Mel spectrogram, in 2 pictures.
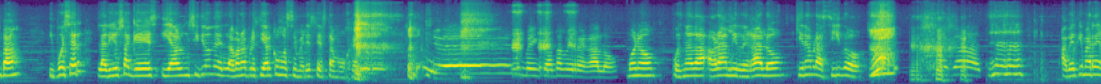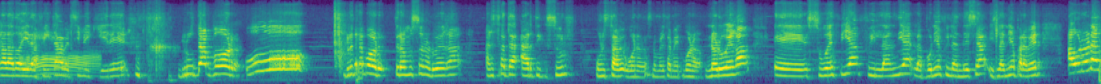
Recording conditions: video call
